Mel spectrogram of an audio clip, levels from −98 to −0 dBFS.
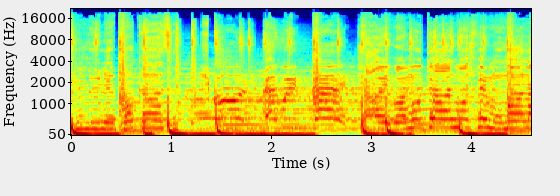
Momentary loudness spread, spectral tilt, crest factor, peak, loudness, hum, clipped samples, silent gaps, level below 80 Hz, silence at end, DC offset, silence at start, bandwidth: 3 LU; -4.5 dB/octave; 8 dB; 0 dBFS; -10 LUFS; none; under 0.1%; none; -12 dBFS; 0 s; under 0.1%; 0 s; 19.5 kHz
